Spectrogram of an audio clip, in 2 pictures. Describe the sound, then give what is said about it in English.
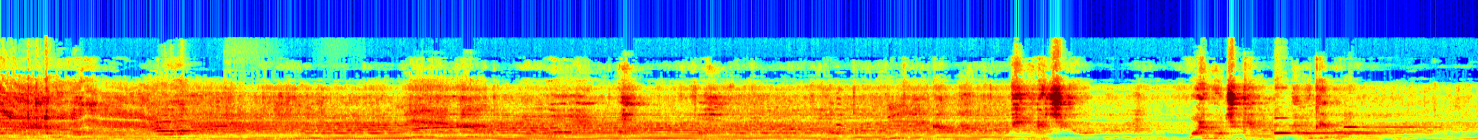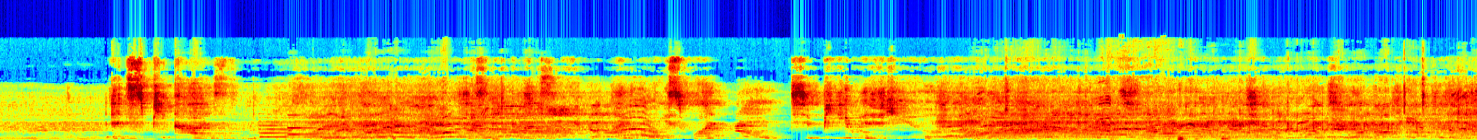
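A packed cinema audience of Pokemon fans reacts during a screening of a Pokemon film, with bursts of excited chatter, laughter and cheering rising over the film's steady soundtrack, loudest in waves through the second half. “Have you seen the clip online of people in the theater, all these Pokemon fans reacting to that?”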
